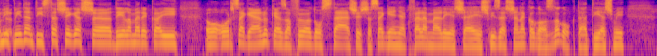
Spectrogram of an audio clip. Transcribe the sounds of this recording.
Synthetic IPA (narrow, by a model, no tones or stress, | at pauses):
mikmind̪ɛnt̪ist̪ɛʃːeːɡɛʃd̪eːlɒmɛɾikɒji | o̞rsaːɡɛlnø̞kɛɛzɒføld̪o̞st̪aːʃeːʃɒsɛɡeːɲɛkfɛlɛmɛleːʃɛeːʃfizɛʃːɛnɛkɒɡɒzd̪ɒɡo̞kt̪ɛɦaːt̪iɛʃmi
